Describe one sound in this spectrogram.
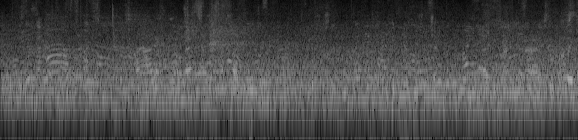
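Men and women talk at a distance in a large echoing hall.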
